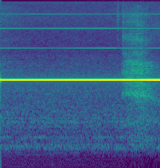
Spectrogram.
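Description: Steady electronic tone from a wireless flood alarm buzzer, a thin continuous whine holding level throughout, with a brighter burst of noise near the end; no voices.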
